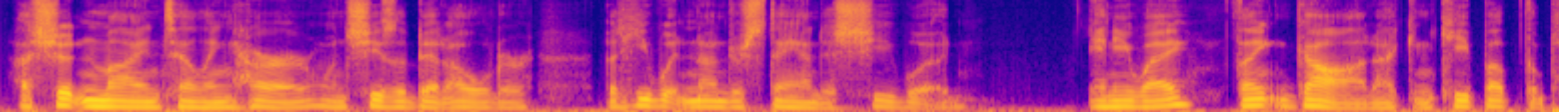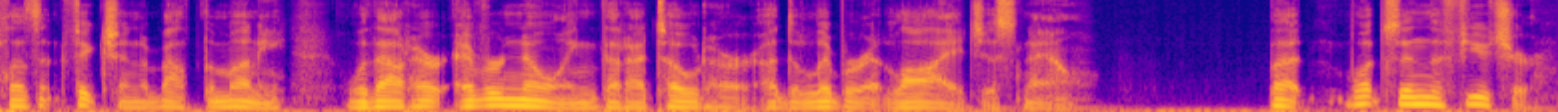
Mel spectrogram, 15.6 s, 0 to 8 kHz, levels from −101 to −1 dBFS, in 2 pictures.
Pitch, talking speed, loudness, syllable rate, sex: 100 Hz, 175 wpm, -19 LUFS, 5.1 syllables/s, male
